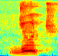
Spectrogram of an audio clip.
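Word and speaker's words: jute: जैसे जोशीले 4, पहला ज है, ध्वनि का मतलब लेटर से मतलब नहीं है, ज, तो जे यू टी हम क्या कहते हैं, जूट, ऊ उच्चारण है।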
